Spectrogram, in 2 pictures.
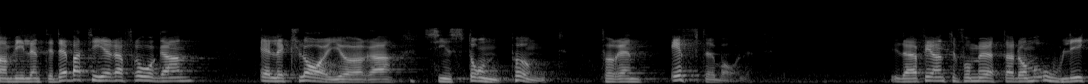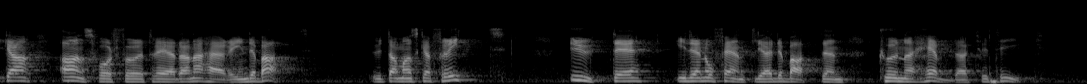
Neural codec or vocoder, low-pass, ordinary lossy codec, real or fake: none; 5.4 kHz; none; real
